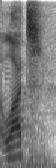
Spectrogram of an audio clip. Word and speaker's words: Lutz: Bae, what rhymes with Lutz? – Clutch. – And putts.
